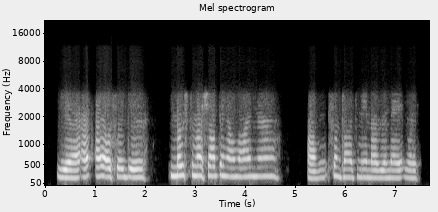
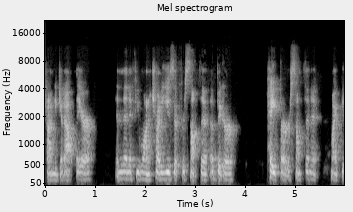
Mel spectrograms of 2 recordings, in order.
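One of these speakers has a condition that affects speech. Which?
The first: Duchenne muscular dystrophy.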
